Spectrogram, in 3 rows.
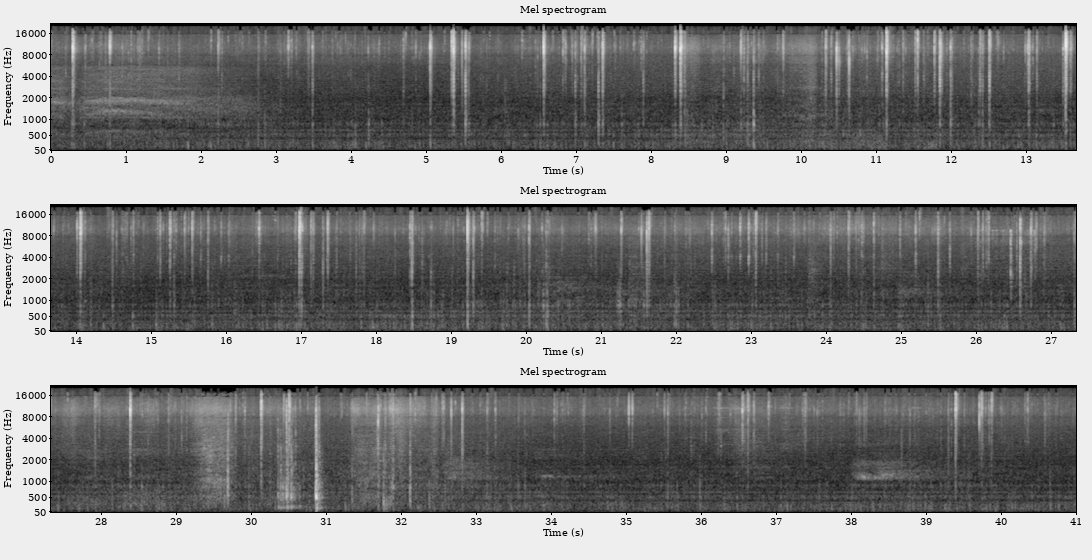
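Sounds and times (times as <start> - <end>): wood fire crackling: 0.0 - 41.0
knocks and rustling: 29.6 - 32.5.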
